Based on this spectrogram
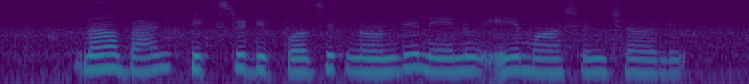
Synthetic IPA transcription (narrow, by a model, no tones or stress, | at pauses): naːbaːŋkpʰiksʈuɖipaːd͡ʒiʈnuɳɖine̞ːnuʔeːmaːʃiɲt͡ʃaːli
